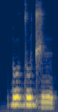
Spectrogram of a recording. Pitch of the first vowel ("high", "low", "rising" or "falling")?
high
